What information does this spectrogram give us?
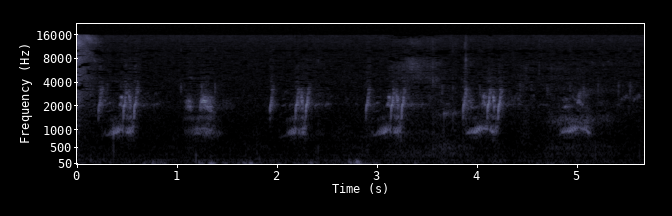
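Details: Black francolin (kala teetar) repeating a harsh, scratchy phrase with a lower nasal component, about once a second for six phrases, fairly regular, with faint low noise behind.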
